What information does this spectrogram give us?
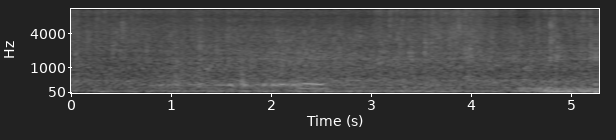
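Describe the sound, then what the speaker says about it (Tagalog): Heavy rain pours steadily in Metro Manila during a storm, a constant loud hiss with a low rumble of thunder rolling underneath and a bird calling faintly. "Oh, kumukulog-kulog na siya guys."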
